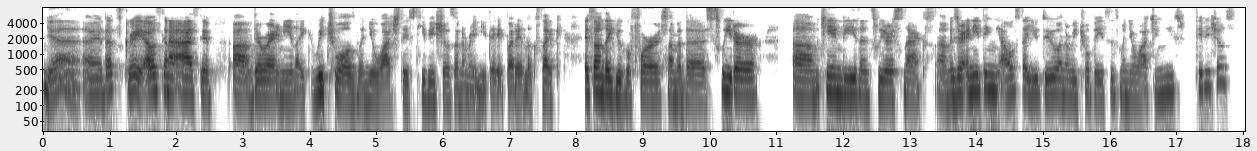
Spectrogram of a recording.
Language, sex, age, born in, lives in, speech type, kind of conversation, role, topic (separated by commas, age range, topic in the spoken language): English, female, 40-44, South Korea, United States, conversation, unstructured, none, Which TV series would you recommend for a cozy, rainy-weekend binge, and what makes it perfect to share?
